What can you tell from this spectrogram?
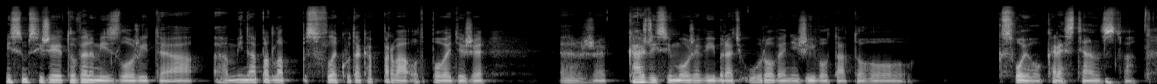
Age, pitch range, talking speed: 40-59, 90-105 Hz, 140 wpm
